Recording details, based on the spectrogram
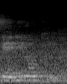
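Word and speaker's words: karaoke: द way they like they call कराओके because they आर reading कराओके बट इट इज केकी they call it generic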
